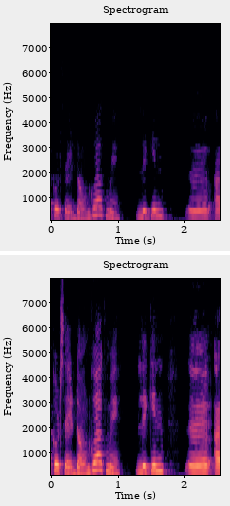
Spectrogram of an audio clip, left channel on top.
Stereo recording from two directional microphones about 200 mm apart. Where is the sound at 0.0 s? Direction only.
25° right (ahead or behind).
